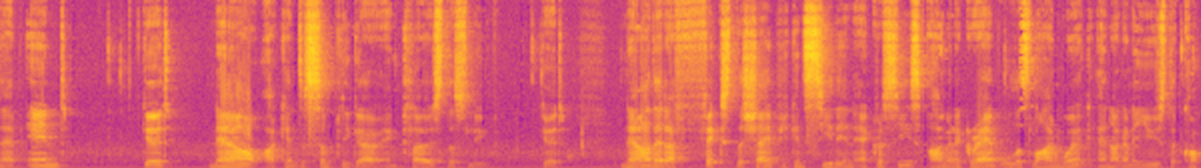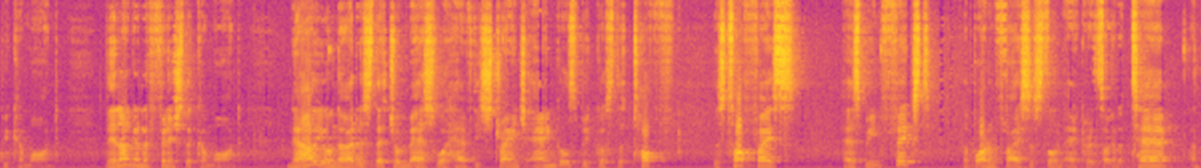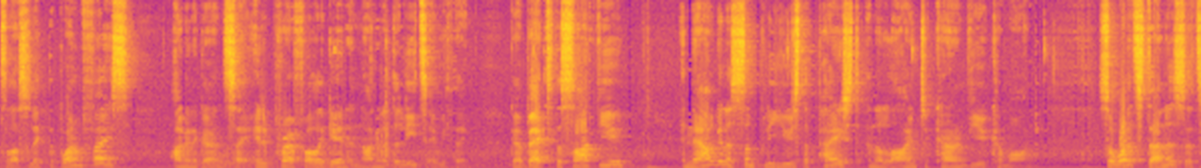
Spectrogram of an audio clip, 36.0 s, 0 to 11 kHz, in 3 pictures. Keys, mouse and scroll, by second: 1.2 click, 2.7-3.5 scroll, 4.0-4.6 scroll, 5.5 click, 5.7-6.5 scroll, 5.9 Escape, 6.1 Escape, 6.5 middle click, 7.2-8.2 scroll, 8.5-10.1 scroll, 10.1 click, 10.1 scroll, 12.0 click, 13.7 click, 15.4 click, 17.0 shift+middle click, 18.1 shift+middle click, 21.0 click, 21.7 Escape, 22.5 Tab, 22.9 Tab, 23.4 Tab, 24.0 click, 24.1 Tab, 26.4 click, 27.7 click, 27.9 Delete, 29.6 click, 29.7 click, 32.0 click, 33.2 click, 34.6 click, 34.9-36.0 scroll.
